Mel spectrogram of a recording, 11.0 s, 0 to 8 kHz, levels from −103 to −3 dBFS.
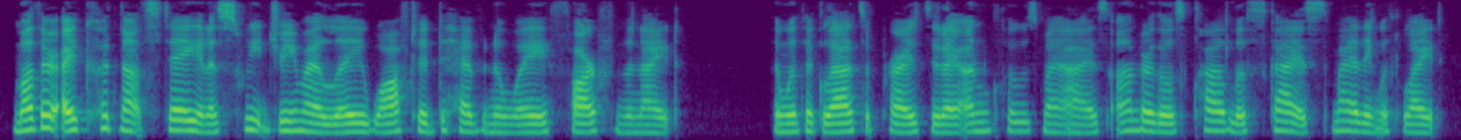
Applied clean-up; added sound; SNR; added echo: none; none; none; none.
